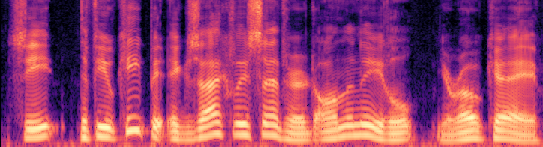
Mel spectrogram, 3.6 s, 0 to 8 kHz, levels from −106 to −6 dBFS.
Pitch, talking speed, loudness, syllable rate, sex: 125 Hz, 200 wpm, -15 LUFS, 6.0 syllables/s, male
